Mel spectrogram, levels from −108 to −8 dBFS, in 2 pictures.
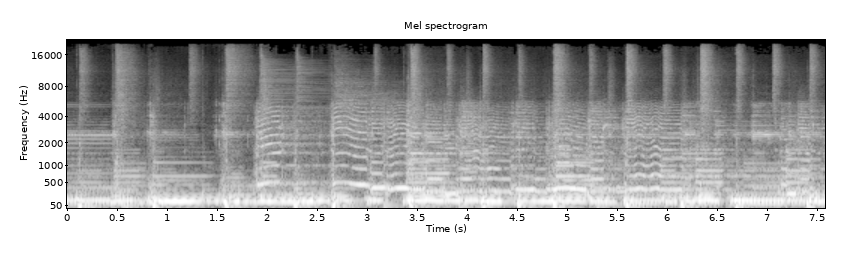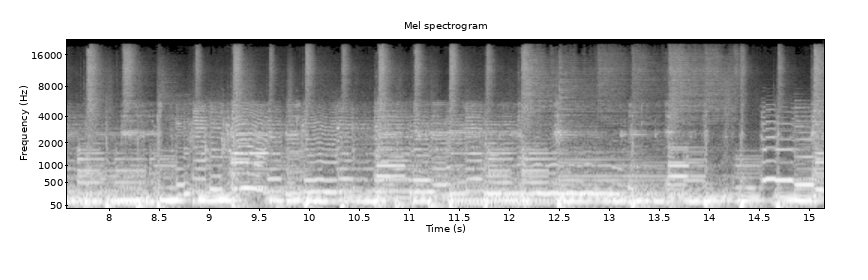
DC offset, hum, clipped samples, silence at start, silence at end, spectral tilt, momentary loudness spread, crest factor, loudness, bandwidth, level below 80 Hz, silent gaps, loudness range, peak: under 0.1%; none; under 0.1%; 0 s; 0 s; -7 dB/octave; 4 LU; 12 dB; -14 LUFS; 19.5 kHz; -22 dBFS; none; 1 LU; 0 dBFS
